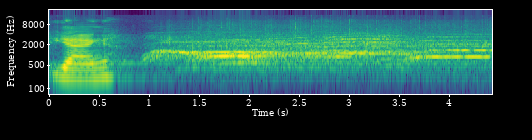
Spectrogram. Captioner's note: crowd applauds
